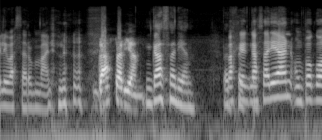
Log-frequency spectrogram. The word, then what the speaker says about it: Ghazaryan: No lo quería pronunciar porque sé que lo iba a hacer mal. Ghazaryan.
